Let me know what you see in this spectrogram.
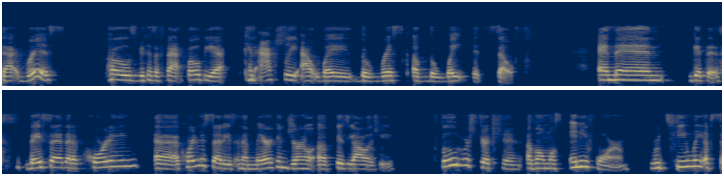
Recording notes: featuring an episode from PushBlack’s Instagram Live series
